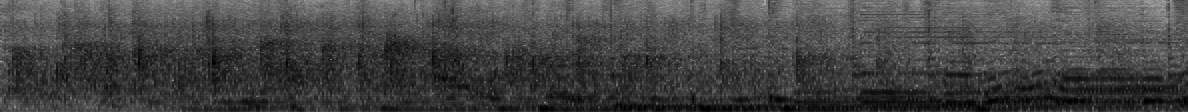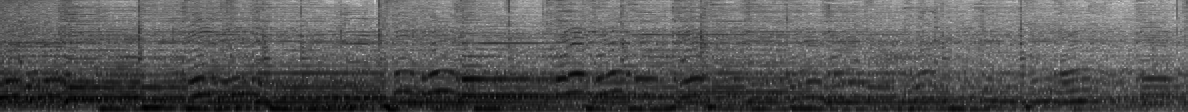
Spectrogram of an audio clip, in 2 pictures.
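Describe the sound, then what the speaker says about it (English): Audience applause at an evening stage event, greeting a company founder as he walks on, a steady continuous wash of clapping that holds loud throughout with music playing underneath. "could we have a huge round of applause"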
